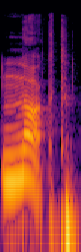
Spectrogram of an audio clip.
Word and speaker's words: knocked: кто-то что он сделал knocked постучал kock - это стучать Обратите внимание что K не читается on the door в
